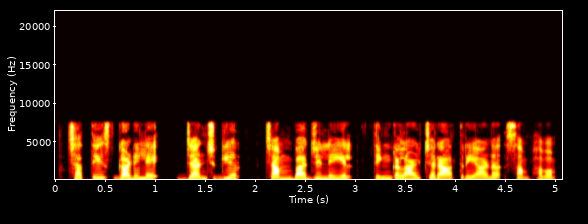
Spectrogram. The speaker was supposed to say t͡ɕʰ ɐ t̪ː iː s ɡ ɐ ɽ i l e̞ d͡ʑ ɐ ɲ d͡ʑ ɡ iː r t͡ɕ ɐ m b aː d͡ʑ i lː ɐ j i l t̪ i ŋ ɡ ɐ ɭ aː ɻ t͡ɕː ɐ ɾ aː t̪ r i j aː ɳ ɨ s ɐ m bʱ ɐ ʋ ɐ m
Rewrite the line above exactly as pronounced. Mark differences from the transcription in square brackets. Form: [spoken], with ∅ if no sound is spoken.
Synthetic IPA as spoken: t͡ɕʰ ɐ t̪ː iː s ɡ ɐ ɽ i l e̞ d͡ʑ ɐ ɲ d͡ʑ ɡ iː r t͡ɕ ɐ m b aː d͡ʑ i lː ɐ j i l t̪ i ŋ ɡ ɐ ɭ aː ɻ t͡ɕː ɐ ɾ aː t̪ r i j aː ɳ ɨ s ɐ m bʱ ɐ ʋ ɐ m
